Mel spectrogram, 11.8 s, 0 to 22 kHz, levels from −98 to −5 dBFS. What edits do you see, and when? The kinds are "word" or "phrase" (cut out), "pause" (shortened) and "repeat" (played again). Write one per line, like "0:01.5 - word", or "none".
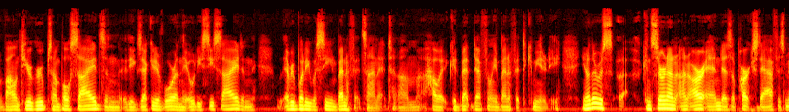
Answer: none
